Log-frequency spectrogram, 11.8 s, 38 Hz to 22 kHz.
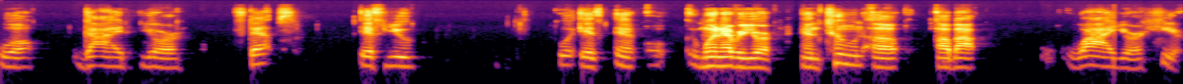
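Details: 52-year-old man, 3 years after an ischemic stroke, still working on his speech and thinking about every word, syllable and cadence; aphasia.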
